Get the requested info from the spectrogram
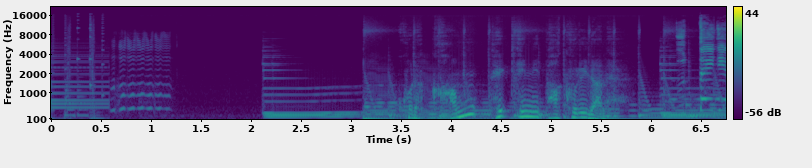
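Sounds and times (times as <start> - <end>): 
goat bleating: 0.6 - 1.3
speech: 3.6 - 6.6.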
